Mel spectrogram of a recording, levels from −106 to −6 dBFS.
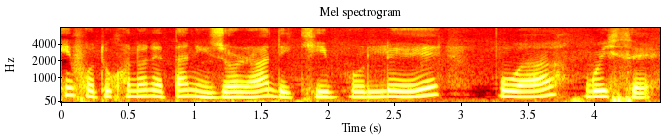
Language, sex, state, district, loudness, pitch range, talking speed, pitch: Assamese, female, Assam, Sonitpur, -13 LUFS, 220-245 Hz, 95 wpm, 235 Hz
